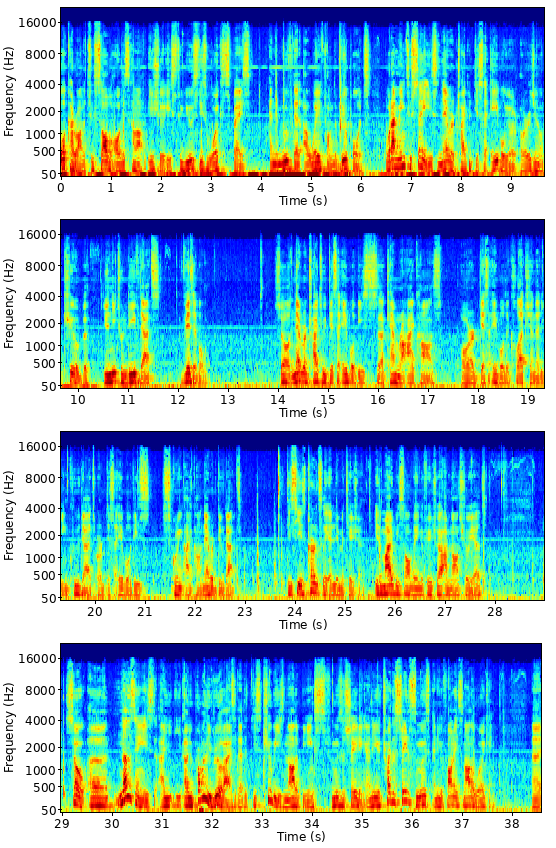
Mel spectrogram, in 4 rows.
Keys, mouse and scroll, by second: 0.2-2.5 drag, 3.7 click, 4.7 0, 7.5 click, 14.5-19.4 middle drag, 19.4-22.0 drag, 24.4-26.3 drag, 26.3-27.7 middle drag, 27.7 scroll up 1, 27.7 middle click, 28.4 scroll up 1, 28.5-30.0 middle drag, 30.0-32.1 drag, 32.7-34.4 ctrl+middle drag, 34.4-36.3 right drag, 36.3-38.0 middle drag, 38.0 ctrl+scroll up 1, 38.1-38.5 ctrl+middle drag.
